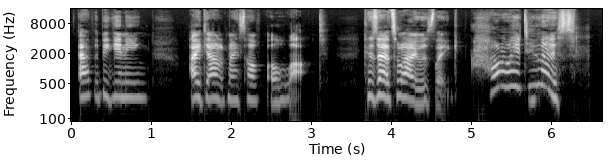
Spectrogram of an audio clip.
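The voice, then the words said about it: Emotional, wavering voice. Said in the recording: “I don't know why I'm getting emotional.”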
